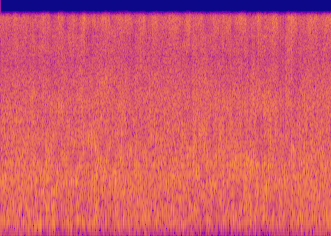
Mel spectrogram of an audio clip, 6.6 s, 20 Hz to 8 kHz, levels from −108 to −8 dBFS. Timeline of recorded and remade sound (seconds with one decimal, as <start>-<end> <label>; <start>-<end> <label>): 0.0-0.5 recorded; 0.5-3.0 remade; 3.0-3.6 recorded; 3.6-6.0 remade; 6.0-6.6 recorded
